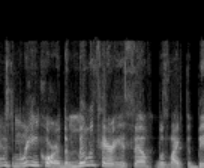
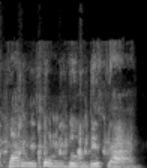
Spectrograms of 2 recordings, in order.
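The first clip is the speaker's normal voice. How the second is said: laughing; 4 dB louder than usual. Real, not acted. Laughing at googling results.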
